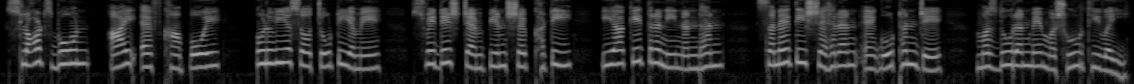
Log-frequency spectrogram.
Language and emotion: Sindhi, neutral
